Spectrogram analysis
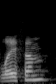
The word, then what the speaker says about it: Latham: That's pronounced Latham. For some reason, no teacher I ever had got that right.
